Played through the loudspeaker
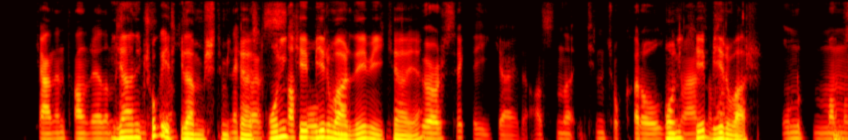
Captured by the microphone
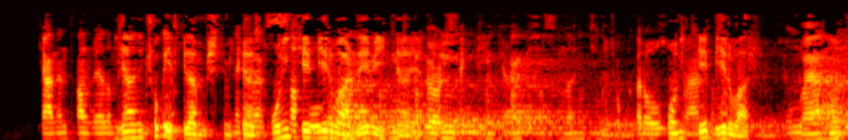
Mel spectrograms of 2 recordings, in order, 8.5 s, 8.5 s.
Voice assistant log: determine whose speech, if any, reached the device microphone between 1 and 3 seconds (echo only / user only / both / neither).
echo only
